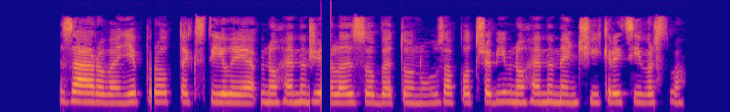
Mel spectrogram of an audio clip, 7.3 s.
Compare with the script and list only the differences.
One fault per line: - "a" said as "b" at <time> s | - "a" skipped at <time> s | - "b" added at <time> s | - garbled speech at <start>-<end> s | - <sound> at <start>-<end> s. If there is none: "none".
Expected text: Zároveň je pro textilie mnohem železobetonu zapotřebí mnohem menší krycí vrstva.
- dropout at 1.5-1.5 s
- dropout at 3.2-3.3 s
